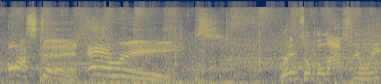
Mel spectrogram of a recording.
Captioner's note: crowd cheering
